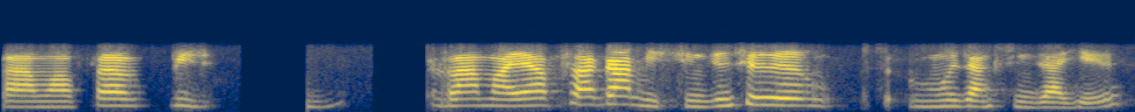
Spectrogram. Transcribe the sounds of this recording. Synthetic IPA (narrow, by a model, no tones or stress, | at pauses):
ɾamapʰɾabi | ɾamajapʰɾaɡamisiŋzɯŋsɯ | muzaŋsinzajɯ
